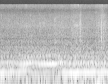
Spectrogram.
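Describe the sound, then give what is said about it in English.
A car drives down a street with a steady, loud, low engine rumble that holds evenly throughout, with no voices. “Right now I'm driving down the street.”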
